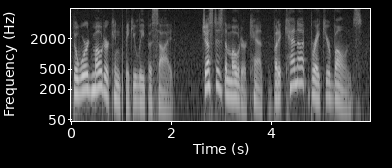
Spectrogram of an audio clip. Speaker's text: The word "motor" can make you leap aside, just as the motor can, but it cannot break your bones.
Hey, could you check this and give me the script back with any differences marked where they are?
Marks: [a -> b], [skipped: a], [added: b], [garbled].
The word "motor" can make you leap aside, just as the motor can, but it cannot break your bones.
